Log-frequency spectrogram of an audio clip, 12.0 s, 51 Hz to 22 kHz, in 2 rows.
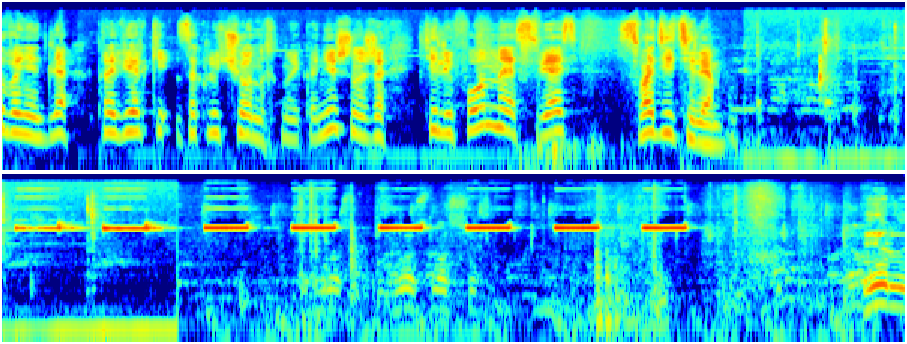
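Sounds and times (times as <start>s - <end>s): high electronic alarm beeps: 5.8s - 10.7s.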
